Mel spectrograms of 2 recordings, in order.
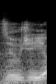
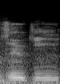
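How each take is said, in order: First: The word ends with a 'jee' sound. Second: The word ends with a 'gee' sound. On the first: "not "zuji"" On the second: "or "zugi.""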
